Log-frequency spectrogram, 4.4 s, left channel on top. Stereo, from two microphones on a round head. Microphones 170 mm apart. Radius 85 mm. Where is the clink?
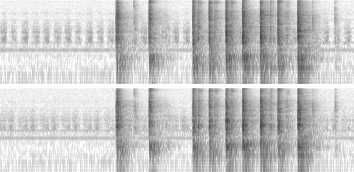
I don't hear a clink.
